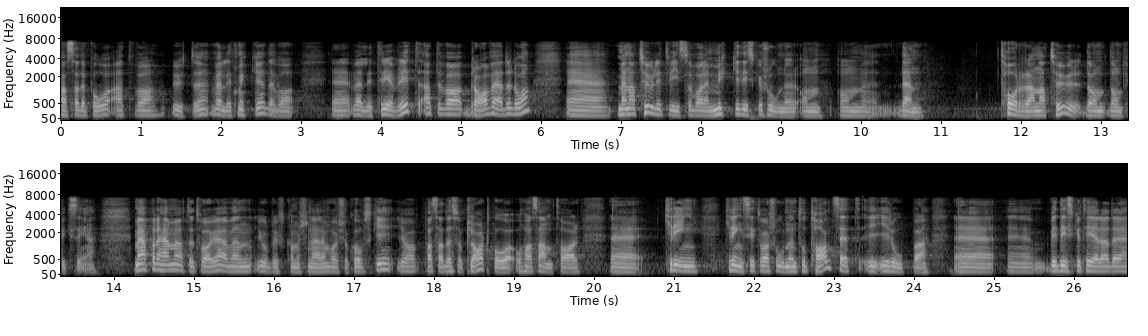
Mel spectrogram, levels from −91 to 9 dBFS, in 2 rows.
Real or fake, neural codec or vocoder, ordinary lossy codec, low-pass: real; none; AAC, 48 kbps; 7.2 kHz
